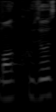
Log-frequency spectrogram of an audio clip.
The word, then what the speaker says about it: Mancuso: sandro mancuso sandro bon ça se prononce mancuso cm à nc uso et là vous avez toute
